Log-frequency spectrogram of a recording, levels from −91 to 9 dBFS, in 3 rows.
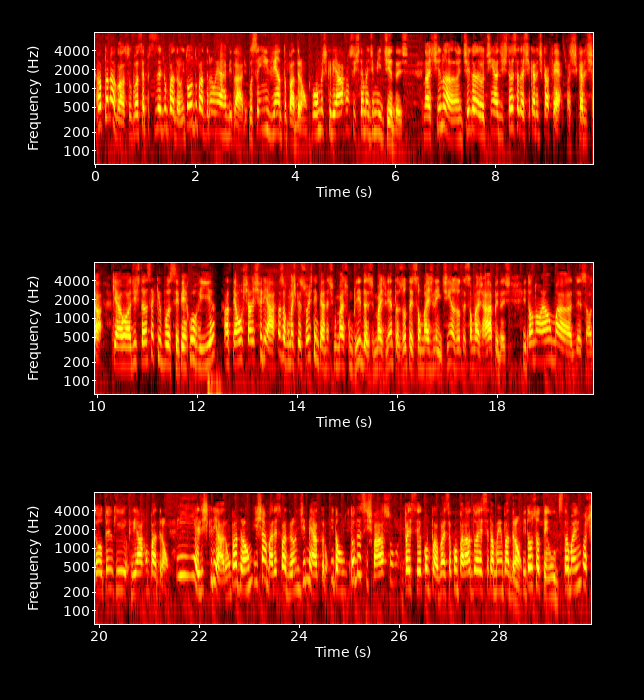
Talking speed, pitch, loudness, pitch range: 215 wpm, 215 Hz, -19 LUFS, 195-245 Hz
